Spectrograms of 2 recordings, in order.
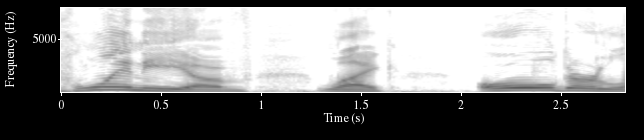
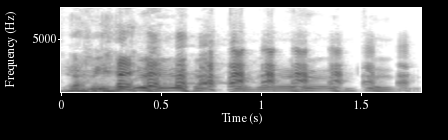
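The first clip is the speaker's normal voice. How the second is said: laughing; 2 semitones higher, 7 dB louder than usual. Real, not acted.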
